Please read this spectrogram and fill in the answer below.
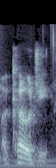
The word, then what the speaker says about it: Okogie: I like your take on Okogie, and I like how you say his name, Okogie.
